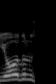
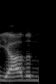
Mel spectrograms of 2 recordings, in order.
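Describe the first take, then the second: First: The vowel is an 'o' sound. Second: The vowel is an 'a' sound. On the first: The speaker calls it wrong. "யோத்னு சொல்ல மாட்டேன்" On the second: The speaker calls it right. "யாத்னு தான் சொல்லுவேன்"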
